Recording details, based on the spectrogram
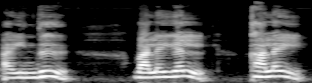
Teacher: ஐ என்ற உயிர் நெடில் வந்து தனக்குரிய ரெண்டு மாத்திரை அளவினை விட குறைஞ்சு ஒலிக்குது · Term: ஐகார குறுக்கம்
